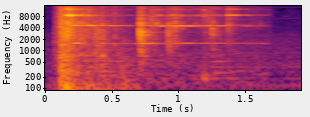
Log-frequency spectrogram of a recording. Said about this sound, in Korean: 상당한 고생 끝에 간신히 그 가게를 찾아 커다란 문을 열었을 때 귀에 들려오던 그 방울 소리를 지금도 나는 뚜렷이 기억한다.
